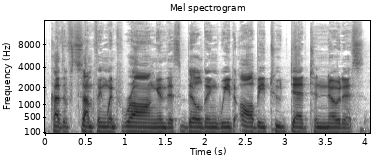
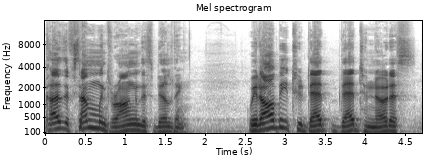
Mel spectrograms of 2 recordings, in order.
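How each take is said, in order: First: It is said in a plain, neutral accent. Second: It is said in a Mexican accent.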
